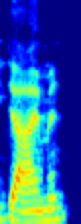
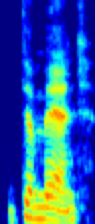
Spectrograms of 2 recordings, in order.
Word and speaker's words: Diment: being back with us today this is Debbie Diamond and um DeMent I always say your name wrong I'm sorry and um I want to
